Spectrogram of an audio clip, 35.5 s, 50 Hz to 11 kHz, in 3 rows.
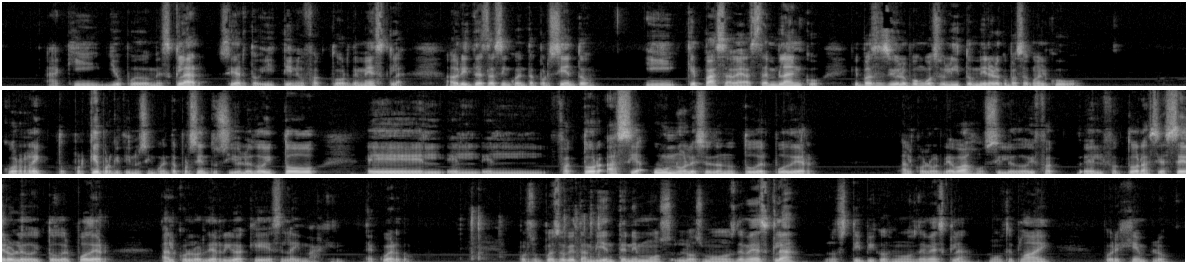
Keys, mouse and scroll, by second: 8.6 click, 11.3 click, 14.8 click, 23.8-25.2 drag, 27.6 click, 29.2 BackSpace, 30.1 ., 30.2 5, 30.4 Return, 32.0 click, 33.6 click.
